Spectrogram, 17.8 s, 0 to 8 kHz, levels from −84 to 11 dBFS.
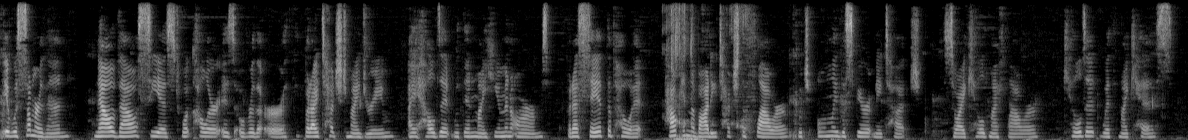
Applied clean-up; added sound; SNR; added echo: classical method log-MMSE.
